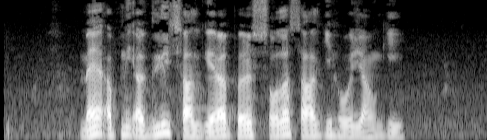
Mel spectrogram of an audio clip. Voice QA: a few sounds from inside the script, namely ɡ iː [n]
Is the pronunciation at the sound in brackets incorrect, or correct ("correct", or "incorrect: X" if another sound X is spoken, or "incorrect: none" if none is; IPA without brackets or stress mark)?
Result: incorrect: none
